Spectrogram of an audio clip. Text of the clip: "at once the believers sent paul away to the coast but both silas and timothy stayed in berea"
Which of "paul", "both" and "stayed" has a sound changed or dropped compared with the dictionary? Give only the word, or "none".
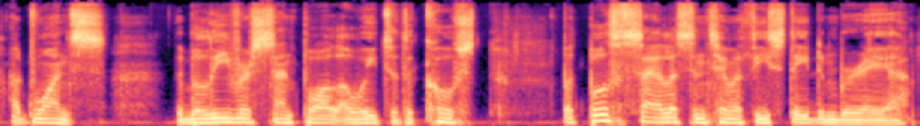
none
